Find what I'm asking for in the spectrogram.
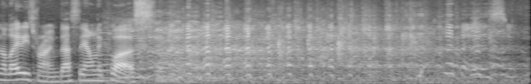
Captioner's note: laughter and Applause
